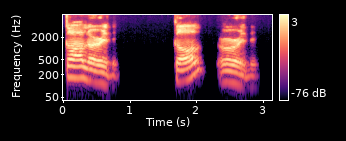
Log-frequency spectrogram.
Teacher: Entonces, para esta específicamente, el sonido es de una D. Y es que suena a D porque lo que está antes de la terminación ed es una consonante vibrante, una consonante con vibración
